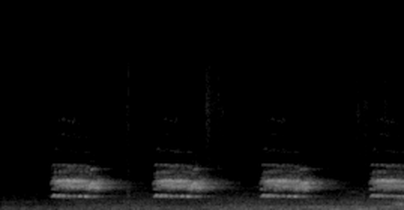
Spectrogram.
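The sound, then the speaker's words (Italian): A raccoon calls four times in a steady rhythm, each cry a short, bright, slightly shrill burst of about half a second, clear with no voices around it. “Com'è che ha fatto il procione Leonardo? Me lo fai sentire?”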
